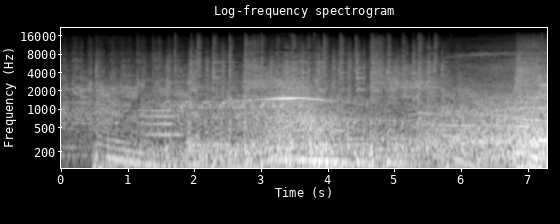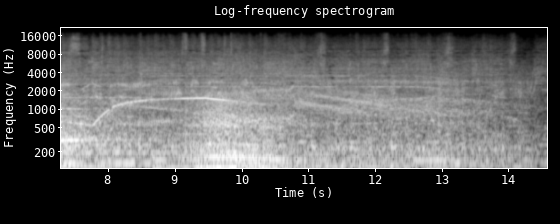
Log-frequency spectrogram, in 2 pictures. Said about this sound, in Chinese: 搞了半天是个消防车啊！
